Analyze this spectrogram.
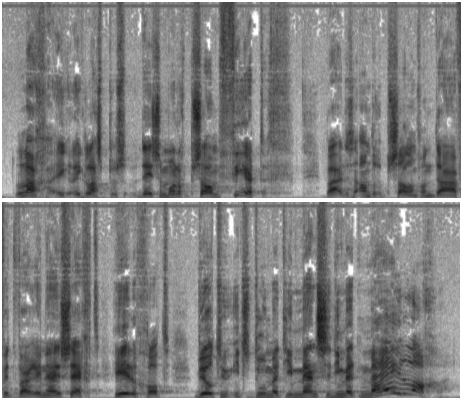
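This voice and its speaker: A man preaching a sermon verse by verse, animated and acting out God's words in quotes. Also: sits high. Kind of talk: sermon on a psalm.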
